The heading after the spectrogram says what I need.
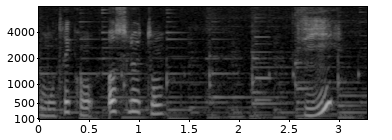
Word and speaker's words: dit: Dit, le T à la fin est écrit en gris, donc il ne se prononce pas.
